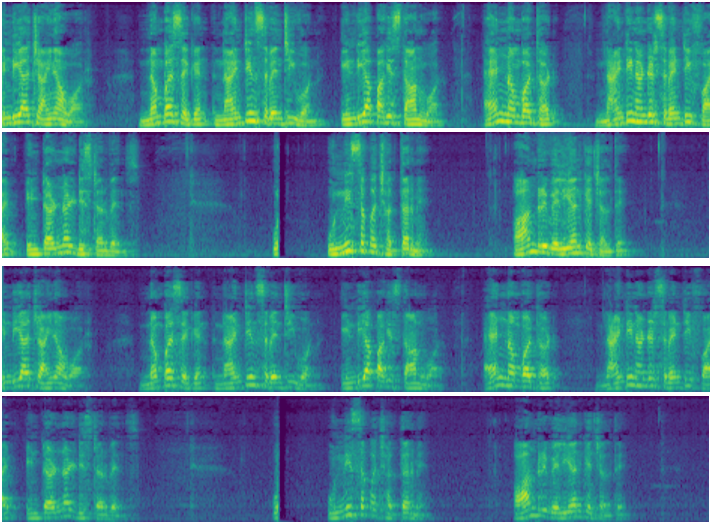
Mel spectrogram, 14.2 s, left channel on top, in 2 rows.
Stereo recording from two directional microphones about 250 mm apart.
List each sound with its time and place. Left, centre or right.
0.0 s speech: centre
10.3 s a man's voice: left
